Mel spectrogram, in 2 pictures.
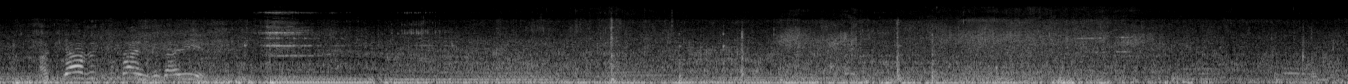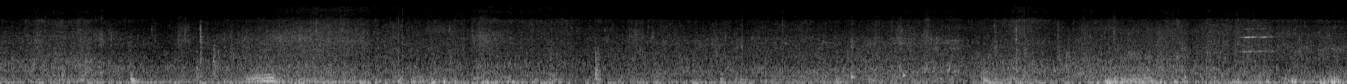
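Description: Waves splash and rush against a boat's hull.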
